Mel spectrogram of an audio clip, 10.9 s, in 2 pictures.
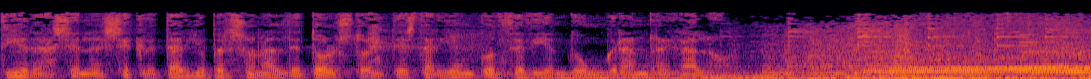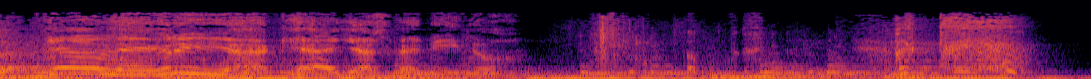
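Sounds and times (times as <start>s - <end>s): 
speech: 0.0s - 9.4s
person sneezing: 9.9s - 10.8s.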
